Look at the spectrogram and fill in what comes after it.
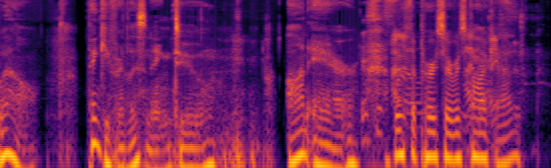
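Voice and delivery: acted radio announcer voice. Podcast host formally opening the show with a guest, in an NPR voice. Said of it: "default into my NPR voice".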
